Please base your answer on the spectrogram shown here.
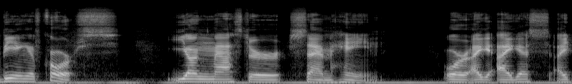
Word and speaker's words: Samhain: the day that halloween is based on is samhain because of the weird way uh english and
